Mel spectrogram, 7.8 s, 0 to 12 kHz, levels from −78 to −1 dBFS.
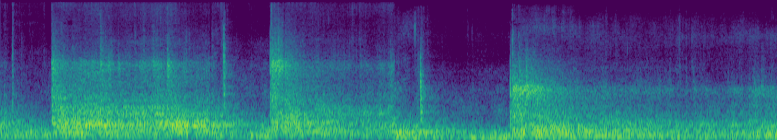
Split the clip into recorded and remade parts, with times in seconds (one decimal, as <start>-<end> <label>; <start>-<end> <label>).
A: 0.0-6.2 recorded; 6.2-6.9 remade; 6.9-7.8 recorded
